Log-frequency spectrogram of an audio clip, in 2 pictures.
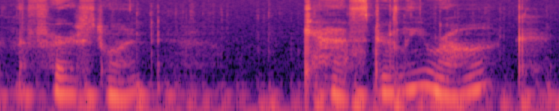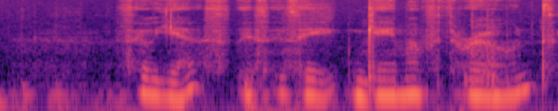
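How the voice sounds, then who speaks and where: Soft-spoken and calm in tone, a woman talks at a very slow pace with long, frequent pauses. Noticeable background noise sits behind her. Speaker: ASMR content creator and cosplayer. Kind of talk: ASMR show-and-tell, casual talk to camera. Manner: soft-spoken, quiet, calm.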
